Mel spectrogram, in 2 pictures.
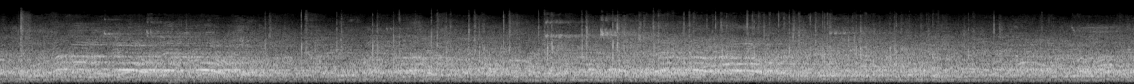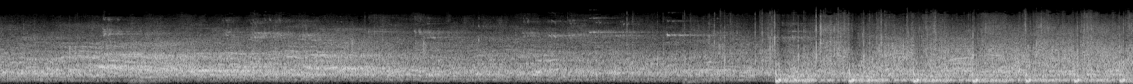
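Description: A crowd murmurs and chatters throughout a large echoing hall.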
